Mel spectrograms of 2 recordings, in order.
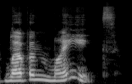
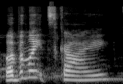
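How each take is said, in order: First: Slow, stretched love and light; drawn-out blessing. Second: "Love and light" a bit louder, rising on "light"; bright blessing. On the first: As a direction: let "Love and light" linger, each word drawn long. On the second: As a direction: lift "light" upward as a greeting to Sky. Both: Shown as a demonstration.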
